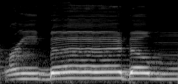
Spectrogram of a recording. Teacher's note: maka lam yang berada di lafaz Allah harus dibaca secara tebal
